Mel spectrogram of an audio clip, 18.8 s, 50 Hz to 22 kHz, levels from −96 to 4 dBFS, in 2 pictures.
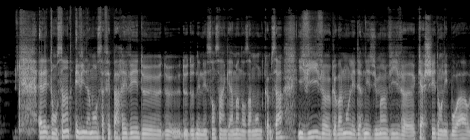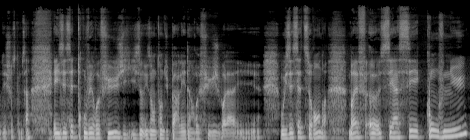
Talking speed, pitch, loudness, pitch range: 205 wpm, 120 Hz, -26 LUFS, 105-135 Hz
